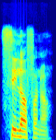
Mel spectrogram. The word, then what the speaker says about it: xilófono: But at the beginning, almost sounds like an S.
